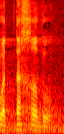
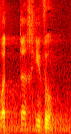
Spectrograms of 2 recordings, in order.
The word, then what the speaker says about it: واتخذوا: Kalau di riwayat Warash atau Qalun itu dibacanya wattakhadhu. – Riwayat Hafs dari Asim wattakhidhu.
